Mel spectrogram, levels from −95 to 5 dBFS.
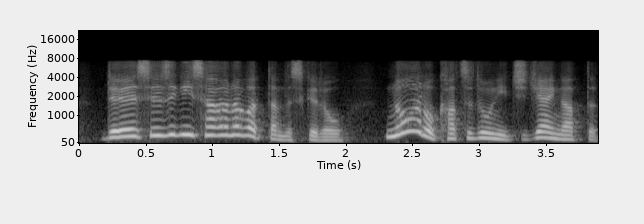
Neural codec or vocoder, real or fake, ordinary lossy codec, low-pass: codec, 16 kHz, 0.2 kbps, FocalCodec; fake; none; 7.2 kHz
